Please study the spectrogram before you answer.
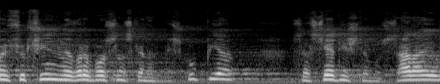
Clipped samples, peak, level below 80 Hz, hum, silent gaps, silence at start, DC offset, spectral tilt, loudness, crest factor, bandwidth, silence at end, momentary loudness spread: under 0.1%; -2 dBFS; -48 dBFS; none; none; 0 s; under 0.1%; -6.5 dB/octave; -19 LUFS; 16 dB; 13.5 kHz; 0 s; 16 LU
